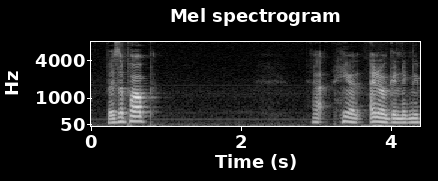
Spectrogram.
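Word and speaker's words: Vivziepop: Daniel, how do you pronounce her name? Vizipop.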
